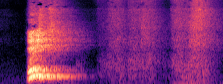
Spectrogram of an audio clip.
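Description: A group of kenjutsu students cutting with wooden practice swords: one sudden loud burst about a quarter second in that fades within half a second, then fainter swishing and shuffling.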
